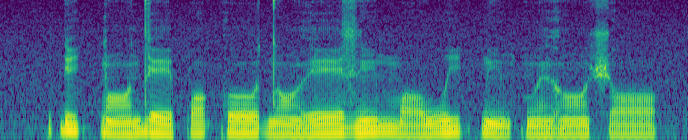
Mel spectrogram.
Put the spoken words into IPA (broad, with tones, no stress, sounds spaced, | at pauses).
ɗ i˦ k͡p ɔ̃˨˦ d eː˨ p ɔ˧ k oː˧ d ɔ̃˨ ɣ eː˧ z ĩ˦ m ɔ˨˦ w i˦ k͡p ĩ˨ kʷ ɛ̃˧ ɣ ɔ̃˧ ʃ ɔ˧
